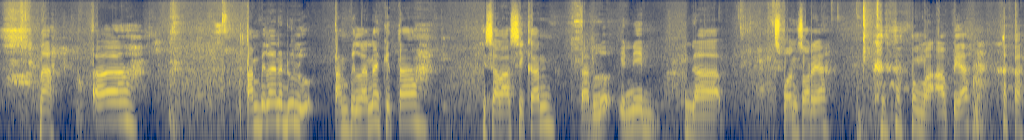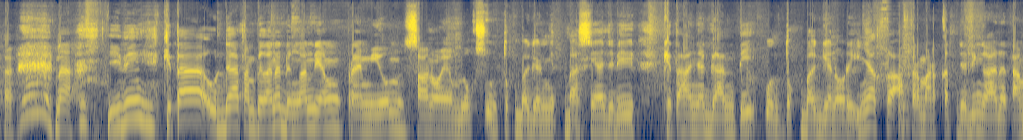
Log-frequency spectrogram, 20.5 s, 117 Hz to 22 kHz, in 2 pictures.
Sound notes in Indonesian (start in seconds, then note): 8.6 tertawa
